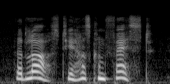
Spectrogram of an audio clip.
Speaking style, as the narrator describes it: cried Trubikov

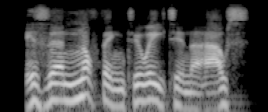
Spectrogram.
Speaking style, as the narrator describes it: he asked roughly

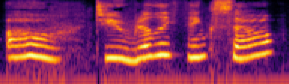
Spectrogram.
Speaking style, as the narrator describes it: exclaimed Anne, flushing sensitively with delight

